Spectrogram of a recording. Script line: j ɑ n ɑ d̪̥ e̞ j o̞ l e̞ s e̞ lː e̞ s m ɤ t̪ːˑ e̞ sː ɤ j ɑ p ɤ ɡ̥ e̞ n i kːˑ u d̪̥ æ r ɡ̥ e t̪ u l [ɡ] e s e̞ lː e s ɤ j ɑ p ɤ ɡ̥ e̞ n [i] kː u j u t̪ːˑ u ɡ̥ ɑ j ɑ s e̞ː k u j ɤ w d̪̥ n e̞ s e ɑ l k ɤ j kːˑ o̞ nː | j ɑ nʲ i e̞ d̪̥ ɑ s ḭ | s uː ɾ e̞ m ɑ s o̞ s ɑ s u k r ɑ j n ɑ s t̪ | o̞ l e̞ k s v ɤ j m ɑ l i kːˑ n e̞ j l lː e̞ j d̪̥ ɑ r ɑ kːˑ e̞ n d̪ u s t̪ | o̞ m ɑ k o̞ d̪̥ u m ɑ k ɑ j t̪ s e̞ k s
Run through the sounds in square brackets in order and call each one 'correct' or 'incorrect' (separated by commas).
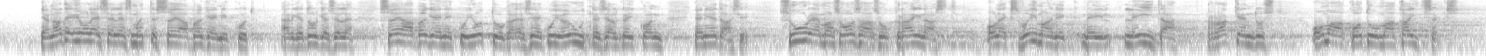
correct, correct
